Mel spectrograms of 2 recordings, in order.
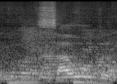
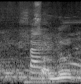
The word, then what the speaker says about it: saúde: Saúde. Salud. Odi. Salud. Salud. Saúde. Saúde. Saúde. Saúde. Saúde. Like saúde. Not hell. Not ill. Saúde.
